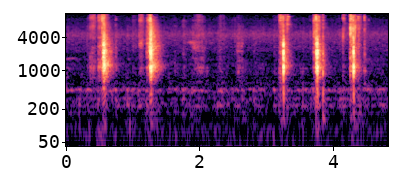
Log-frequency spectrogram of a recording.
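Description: A knife cuts raw mango into thin, long strips for a spicy mango mix. Five crisp, close chops land at uneven intervals, two early and three bunched near the end, over a quiet background with no talking.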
